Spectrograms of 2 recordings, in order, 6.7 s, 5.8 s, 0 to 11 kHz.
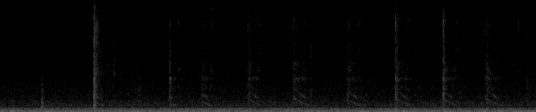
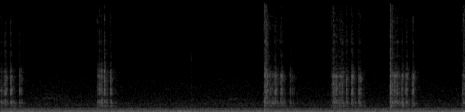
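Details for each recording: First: Racerstar BR2206 2300KV brushless motor held close to the microphone: quiet, steady low hum with no grinding or bearing roughness, the smoothest of four motors, one of which has a shot bearing. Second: Racerstar BR2206 2300KV brushless motor spun by hand near the microphone; short gritty rattling bursts from a worn, rough bearing, one of four motors with bad bearings, while the others spin smooth.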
